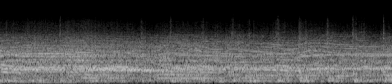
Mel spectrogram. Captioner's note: cheering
